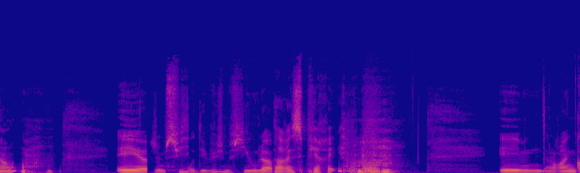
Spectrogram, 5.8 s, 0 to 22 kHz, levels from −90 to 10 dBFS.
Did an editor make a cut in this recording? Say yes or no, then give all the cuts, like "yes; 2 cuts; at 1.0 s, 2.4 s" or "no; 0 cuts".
yes; 3 cuts; at 1.5 s, 1.9 s, 2.7 s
